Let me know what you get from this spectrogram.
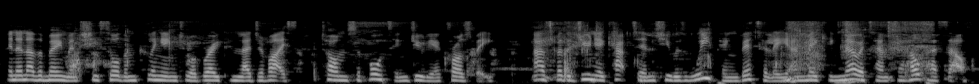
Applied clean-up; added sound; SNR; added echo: classical method Wiener filter.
